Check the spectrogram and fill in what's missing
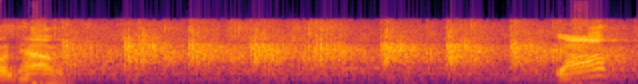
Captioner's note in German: Beifall bei der SPD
